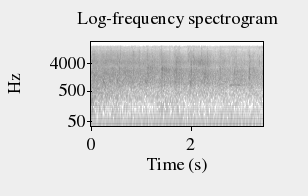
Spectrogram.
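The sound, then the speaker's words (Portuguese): Sustained applause from a large group giving praise to the Lord during preaching, a dense steady patter of many hands clapping at once, fairly loud and continuous throughout with no voices standing out. “Você pode aplaudir o Senhor, dizer glória a Deus por isso, querido.”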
